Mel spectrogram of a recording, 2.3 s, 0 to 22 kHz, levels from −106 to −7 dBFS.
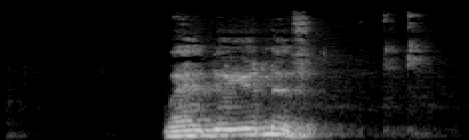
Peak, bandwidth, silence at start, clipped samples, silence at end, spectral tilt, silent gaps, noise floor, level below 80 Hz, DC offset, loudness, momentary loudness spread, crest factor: -22 dBFS; 15 kHz; 0.8 s; under 0.1%; 0.25 s; -7.5 dB/octave; none; under -90 dBFS; -70 dBFS; under 0.1%; -35 LUFS; 9 LU; 16 dB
